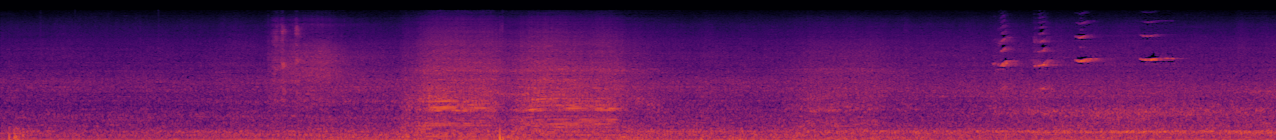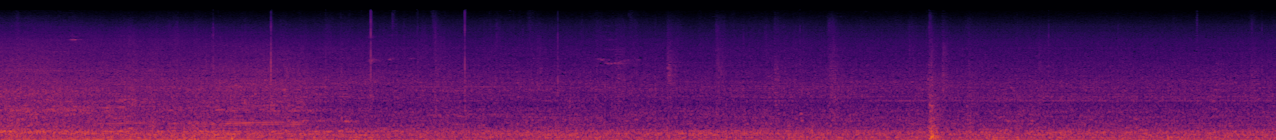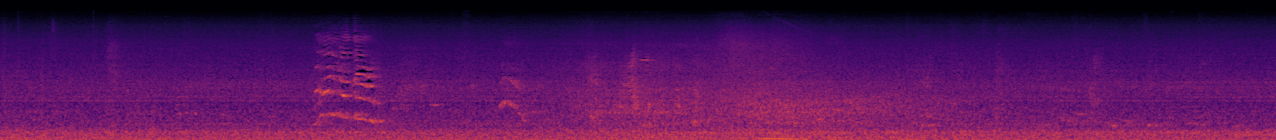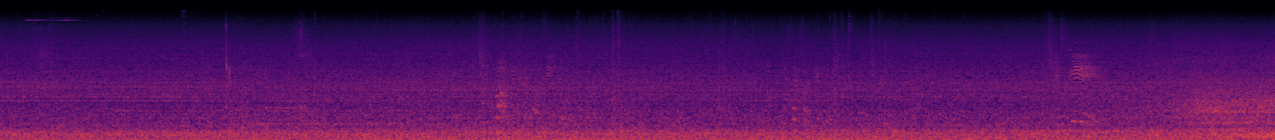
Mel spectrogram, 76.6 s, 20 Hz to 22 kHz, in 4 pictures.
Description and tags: collab-20220510 Benzinera Cars Humans Nice Simple
Urban Ambience Recording in collab with La Guineueta High School, Barcelona, April-May 2022. Using a Zoom H-1 Recorder.
Simple, Humans, Nice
